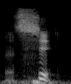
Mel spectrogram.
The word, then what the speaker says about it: Tsu: S-U-E? Or? – T-S-U. Oh, okay. – The T is silent. – I thought it was like the legal action. – I believe it's because it's Asian made. And in Japanese, if you pronounce something that's T-S, it would be Sue with the S. – Sue. – Yeah, Sue. Like tsunami.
